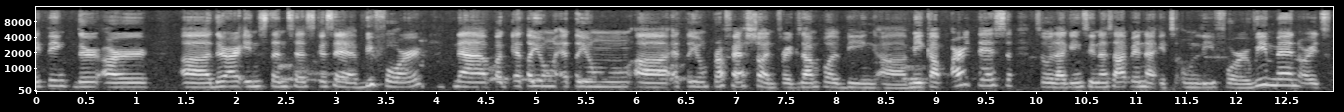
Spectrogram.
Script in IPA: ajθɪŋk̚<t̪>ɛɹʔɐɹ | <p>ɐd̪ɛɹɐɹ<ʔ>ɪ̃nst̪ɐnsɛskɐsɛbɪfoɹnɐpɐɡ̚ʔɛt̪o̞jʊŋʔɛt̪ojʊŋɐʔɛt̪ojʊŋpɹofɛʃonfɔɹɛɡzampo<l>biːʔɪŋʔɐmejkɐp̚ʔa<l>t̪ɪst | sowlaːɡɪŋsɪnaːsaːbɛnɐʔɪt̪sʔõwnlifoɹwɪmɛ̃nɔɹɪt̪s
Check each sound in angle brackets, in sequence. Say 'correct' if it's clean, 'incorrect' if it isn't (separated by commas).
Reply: incorrect, incorrect, correct, correct, incorrect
